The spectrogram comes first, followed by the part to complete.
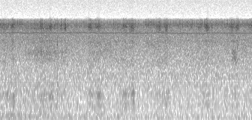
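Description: Very faint pencil strokes on paper while small shapes are drawn, barely above room tone.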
